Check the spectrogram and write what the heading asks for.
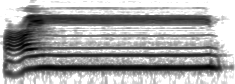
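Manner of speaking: عین held very long on one steady note; five-alif stretch. Shown as a demonstration. Teacher demonstrating the length, long held عین. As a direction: draw out عین from the throat. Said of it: "پانچ الف کی مقدار کھینچ کے".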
